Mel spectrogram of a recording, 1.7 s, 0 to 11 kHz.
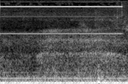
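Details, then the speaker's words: Multimeter continuity tone on a 1985 Kawasaki KE100 with electrical problems. A steady high beep at the frame bolt shows a good ground there. There is no continuity from the battery box, suspected because it is rubber-mounted. "when i get to this bolt here as you can hear the meters going off"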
